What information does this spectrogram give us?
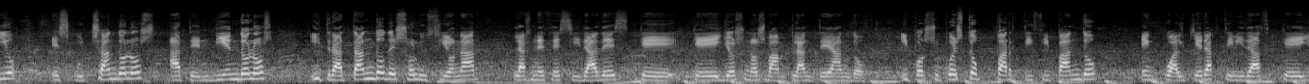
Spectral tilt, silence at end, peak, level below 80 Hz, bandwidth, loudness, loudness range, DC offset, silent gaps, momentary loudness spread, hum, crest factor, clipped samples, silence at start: -5.5 dB/octave; 0 s; 0 dBFS; -38 dBFS; 19 kHz; -17 LUFS; 2 LU; under 0.1%; none; 9 LU; none; 16 dB; under 0.1%; 0 s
